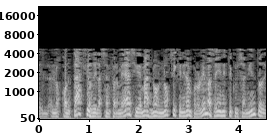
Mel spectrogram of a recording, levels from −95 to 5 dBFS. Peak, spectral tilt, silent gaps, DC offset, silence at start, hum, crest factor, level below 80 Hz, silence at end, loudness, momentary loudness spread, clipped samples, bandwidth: -4 dBFS; -8.5 dB/octave; none; 3%; 0 s; none; 12 dB; -44 dBFS; 0 s; -16 LUFS; 5 LU; under 0.1%; 5 kHz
